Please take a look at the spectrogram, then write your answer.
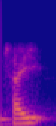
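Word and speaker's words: psi: साई, इसे हम साई प्रोनाउंस करेंगे, तो हैज no physical significance due टू be complex.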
